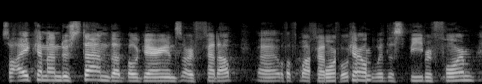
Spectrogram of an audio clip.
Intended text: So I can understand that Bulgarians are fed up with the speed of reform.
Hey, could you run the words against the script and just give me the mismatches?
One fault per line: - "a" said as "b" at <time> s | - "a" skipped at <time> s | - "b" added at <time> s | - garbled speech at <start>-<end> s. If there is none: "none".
- garbled speech at 2.8-3.7 s
- "of" skipped at 4.3 s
